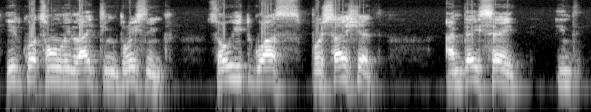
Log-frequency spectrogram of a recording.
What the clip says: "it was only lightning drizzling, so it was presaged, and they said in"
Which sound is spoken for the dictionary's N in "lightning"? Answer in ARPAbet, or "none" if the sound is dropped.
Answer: none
